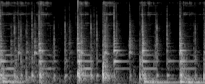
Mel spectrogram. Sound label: India, Heart of Asia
